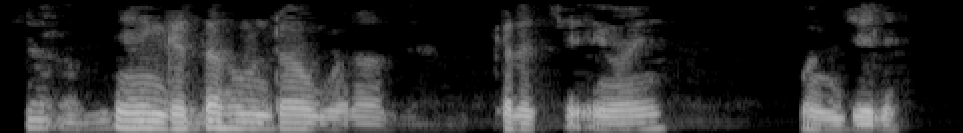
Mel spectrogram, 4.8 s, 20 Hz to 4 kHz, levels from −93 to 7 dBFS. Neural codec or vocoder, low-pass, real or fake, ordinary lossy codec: none; 3.6 kHz; real; MP3, 16 kbps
